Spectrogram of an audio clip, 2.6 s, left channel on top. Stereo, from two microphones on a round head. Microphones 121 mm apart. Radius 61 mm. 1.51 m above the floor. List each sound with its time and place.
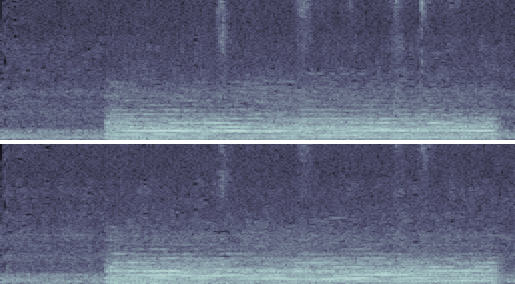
0.5 s footsteps: 35° left (ahead or behind), 2.0 m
